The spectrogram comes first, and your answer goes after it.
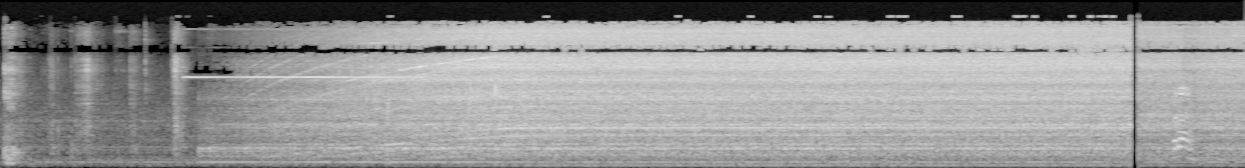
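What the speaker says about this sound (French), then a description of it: "Maintenant, je verse mon mélange dans mon mélangeur." A stand mixer whips génoise sponge batter for a raspberry Black Forest cake at high speed in its bowl, a loud, steady mechanical whir that swells in after a quieter start and runs on evenly, with a brief cut near the end.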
